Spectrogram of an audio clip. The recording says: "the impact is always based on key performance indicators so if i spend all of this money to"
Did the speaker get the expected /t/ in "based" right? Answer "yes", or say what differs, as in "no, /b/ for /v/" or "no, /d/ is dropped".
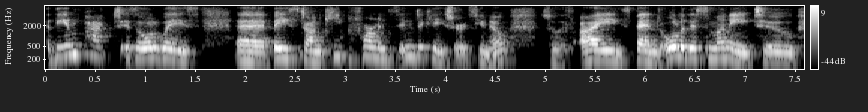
yes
